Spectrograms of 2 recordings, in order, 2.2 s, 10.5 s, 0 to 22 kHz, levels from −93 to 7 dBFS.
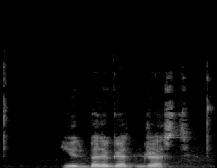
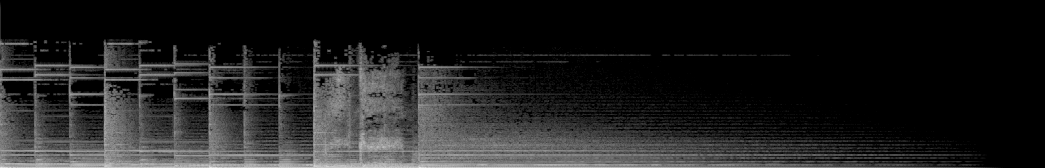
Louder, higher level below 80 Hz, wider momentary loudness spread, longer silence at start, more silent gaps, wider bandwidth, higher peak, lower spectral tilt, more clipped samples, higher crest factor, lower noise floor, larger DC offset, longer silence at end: second, -29 LUFS vs -17 LUFS; second, -74 dBFS vs -28 dBFS; second, 14 LU vs 17 LU; first, 0.65 s vs 0 s; neither; second, 12.5 kHz vs 17 kHz; second, -14 dBFS vs -2 dBFS; about the same, -5 dB/octave vs -6 dB/octave; neither; about the same, 18 dB vs 16 dB; first, -84 dBFS vs -69 dBFS; neither; second, 0.3 s vs 2.3 s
